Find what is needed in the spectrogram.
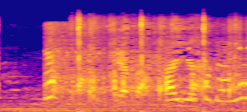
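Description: Horse's hooves clip-clopping on a paved street as a delman horse carriage moves along, in sharp, irregular clicks. The clicks start about half a second in, mixed with people's voices.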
